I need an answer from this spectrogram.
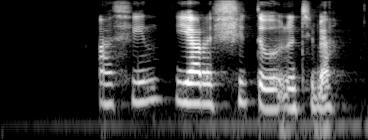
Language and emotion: Russian, neutral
